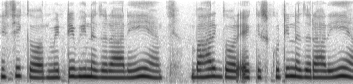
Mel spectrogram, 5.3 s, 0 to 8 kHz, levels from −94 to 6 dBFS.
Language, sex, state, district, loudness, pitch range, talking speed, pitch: Hindi, female, Jharkhand, Garhwa, -13 LUFS, 240-275 Hz, 205 wpm, 255 Hz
